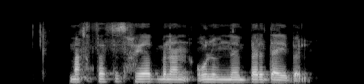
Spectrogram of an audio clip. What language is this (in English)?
Uzbek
